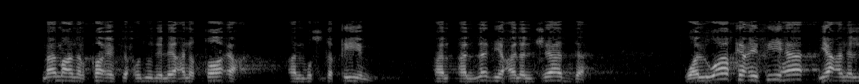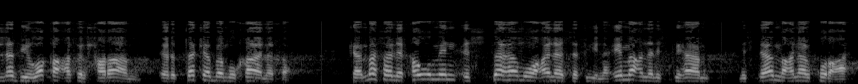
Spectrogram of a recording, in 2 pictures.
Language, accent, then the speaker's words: Arabic; Egypt; عندنا في مصر يضربوا مثال يقولوا النايم في ذمة الصاحي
